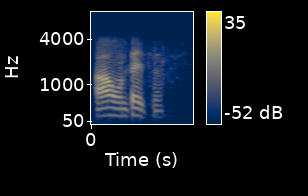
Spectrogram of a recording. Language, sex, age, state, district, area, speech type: Telugu, male, 18-30, Telangana, Vikarabad, urban, conversation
